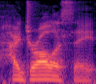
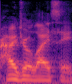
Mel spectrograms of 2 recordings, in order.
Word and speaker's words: hydrolysate: would be emulsion or hydrolysate or hydrolysate. We were talking before the podcast and you said it could be pronounced either way. I've always said hydrolysate.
